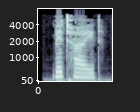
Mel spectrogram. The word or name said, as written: betide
